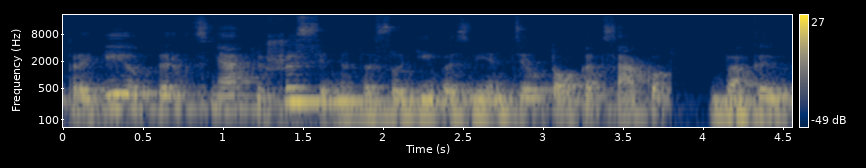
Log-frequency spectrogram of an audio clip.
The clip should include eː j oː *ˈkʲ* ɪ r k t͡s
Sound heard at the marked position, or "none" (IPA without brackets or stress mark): pʲ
